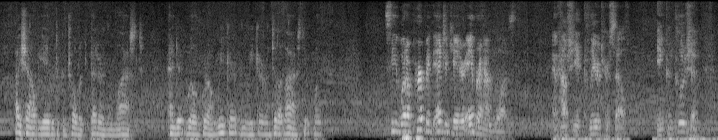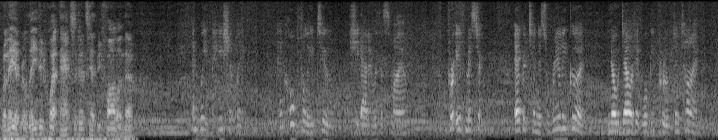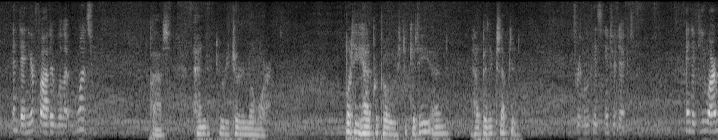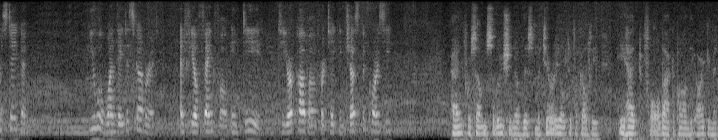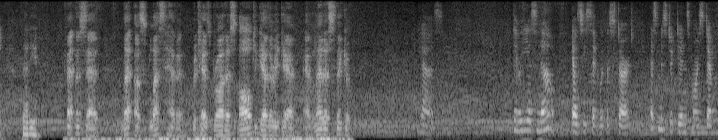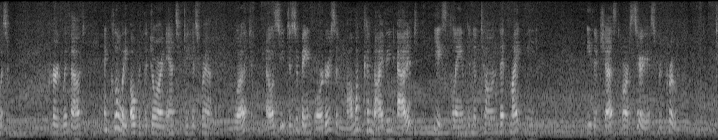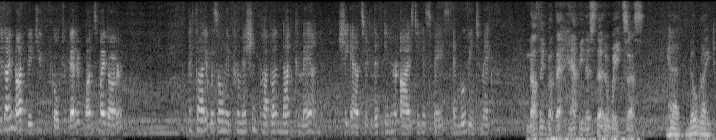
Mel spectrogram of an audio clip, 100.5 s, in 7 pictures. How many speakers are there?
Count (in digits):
4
